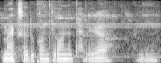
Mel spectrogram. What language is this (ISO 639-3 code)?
nep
